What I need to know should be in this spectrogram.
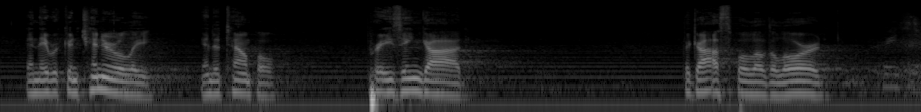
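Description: A man reads aloud into a microphone, his voice echoing in a large hall.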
